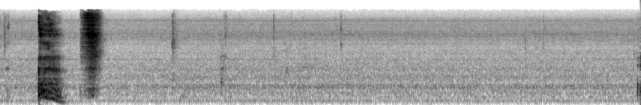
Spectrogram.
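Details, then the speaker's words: Two quick, harsh throat-clearing coughs from an adult with a cold, then quiet room noise. "sorry folks I have a cold so you'll hear me snuffling and coughing and clearing my throat"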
